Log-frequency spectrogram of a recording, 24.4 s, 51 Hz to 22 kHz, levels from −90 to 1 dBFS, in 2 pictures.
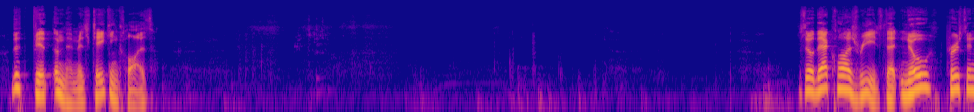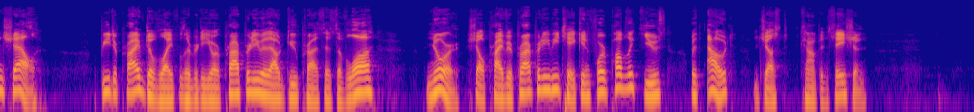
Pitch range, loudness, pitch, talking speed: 95-140 Hz, -25 LUFS, 110 Hz, 90 wpm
